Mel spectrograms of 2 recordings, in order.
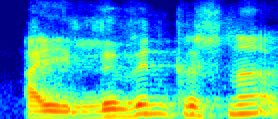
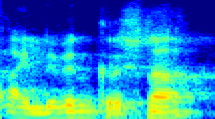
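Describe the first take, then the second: First: Said in the usual way. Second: Much softer, settled reply; answering his own question as a calm devotee; soft devotee's answer. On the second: Acted. A devotee answering the teacher, softly and surely.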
